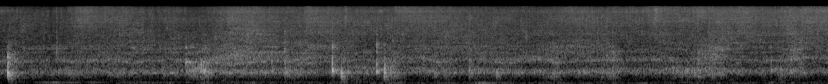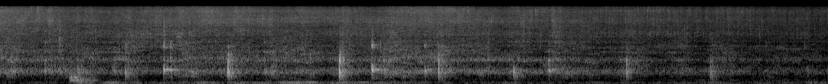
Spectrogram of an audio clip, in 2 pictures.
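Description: Rice and vegetables sizzling as they fry in a pressure-cooker pot while a spatula stirs them, with short scrapes and taps of the spatula against the pot. The sizzle eases slightly near the end.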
